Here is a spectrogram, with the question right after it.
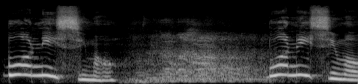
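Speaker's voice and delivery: mock-delighted Italian gushing; Italian praise. Narrator forcing praise of the maggot cheese, hammed-up Italian. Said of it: "Ik nam een hap en ik zei".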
